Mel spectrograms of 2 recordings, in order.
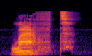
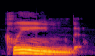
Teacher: If it's a voiceless verb, like laugh, the ED sounds like T, laughed. If it's a voiced sound like clean, the N sound, then the ED sounds like D, cleaned.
